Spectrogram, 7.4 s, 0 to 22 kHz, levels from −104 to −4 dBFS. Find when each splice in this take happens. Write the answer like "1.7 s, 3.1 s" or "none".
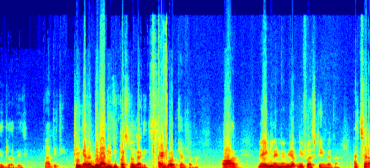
3.2 s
